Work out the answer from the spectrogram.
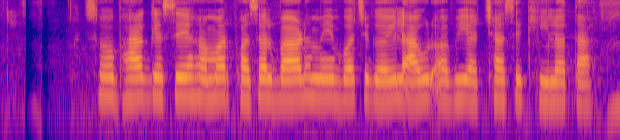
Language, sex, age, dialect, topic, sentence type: Bhojpuri, female, 25-30, Southern / Standard, agriculture, question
